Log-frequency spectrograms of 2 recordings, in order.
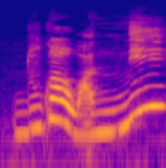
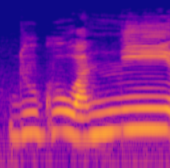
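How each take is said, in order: First: The pitch rises at the end. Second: The pitch falls at the end. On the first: The speaker asks whether anyone has come. "억양 끝을 올리게 되면은" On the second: The speaker asks who exactly has come. "밑을 내리게 되면요"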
